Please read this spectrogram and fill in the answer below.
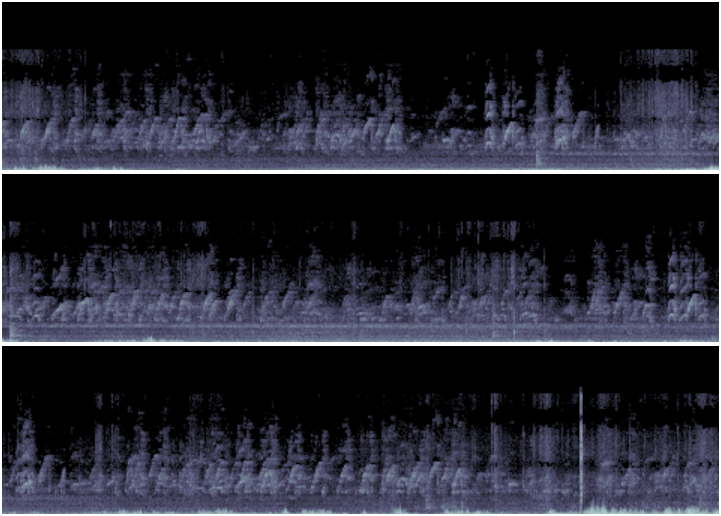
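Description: Birds chirping over and over in the background. Low rustles and thumps break in at times, the loudest about nine seconds in and near the end.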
